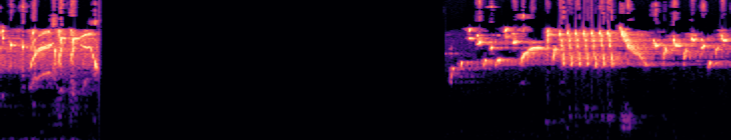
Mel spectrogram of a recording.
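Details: European goldfinch, authentic Algerian, in canto campero song: a dense, jangling burst of twitters, about three seconds of silence, then a long, lively stream of rapid chattering trills and whistles.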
